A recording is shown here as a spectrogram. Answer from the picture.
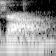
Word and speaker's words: Jeanne: is my brother and her name is Jeanne everybody well that's what they called her but in French it's John so I got my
